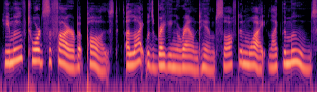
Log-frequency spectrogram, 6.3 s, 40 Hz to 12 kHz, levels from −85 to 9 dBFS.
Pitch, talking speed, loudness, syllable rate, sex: 215 Hz, 180 wpm, -17 LUFS, 4.1 syllables/s, female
